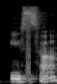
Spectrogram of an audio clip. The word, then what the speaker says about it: Isa: energy okay let's see isa isa that's exactly how they pronounce it means ice that is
